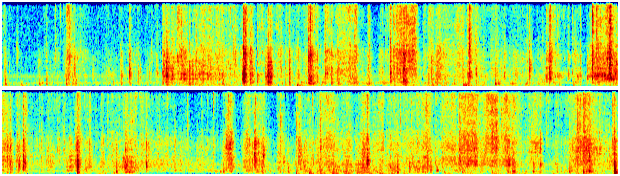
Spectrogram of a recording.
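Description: A large cardboard shipping box being handled and unpacked: packaging crinkling and rustling, with scattered sharp clicks and light knocks of cardboard.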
